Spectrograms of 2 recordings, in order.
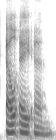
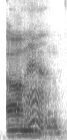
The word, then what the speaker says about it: Lan: Apparently there's some conflict over how to pronounce which character? Name. The King of Malkir, Lan. Lan.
